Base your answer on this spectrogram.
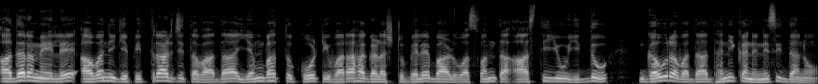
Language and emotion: Kannada, neutral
